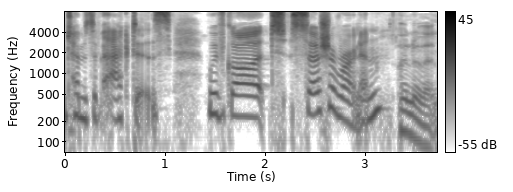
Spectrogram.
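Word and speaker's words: Saoirse: doing it all right I think it's like sersha I think it's s Sasha R it's not Sasha she's Irish yeah but how they spell it and how it says is two distinct and completely different IDE just need you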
